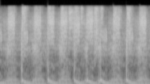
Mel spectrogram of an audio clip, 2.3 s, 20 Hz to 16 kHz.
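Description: Hardstyle dance music from a DJ set: a hard kick drum whose pitch drops on each hit, about two and a half beats a second (around 150 beats a minute), under sustained synth chords.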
